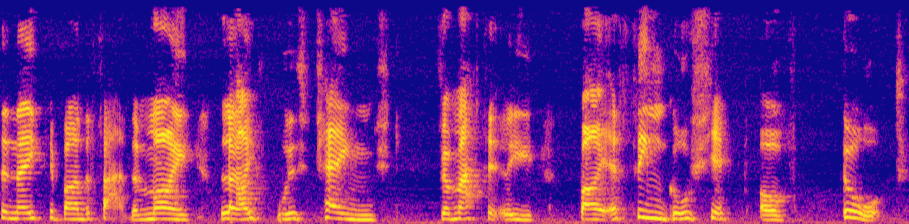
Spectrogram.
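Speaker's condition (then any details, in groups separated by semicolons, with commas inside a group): Cerebral palsy; cerebral palsy since childhood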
